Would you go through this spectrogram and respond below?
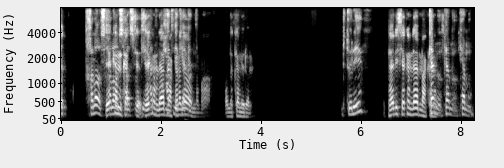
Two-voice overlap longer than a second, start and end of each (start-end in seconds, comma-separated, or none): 0.8-2.7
